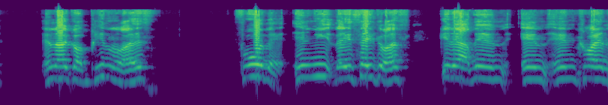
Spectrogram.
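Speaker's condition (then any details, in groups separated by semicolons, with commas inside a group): Spastic cerebral palsy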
